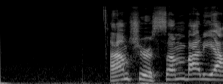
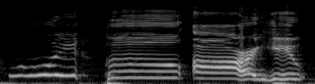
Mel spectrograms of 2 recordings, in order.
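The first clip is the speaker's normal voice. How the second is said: slow, drawn-out eerie who are you; spooky voice; 7 semitones higher, 6 dB louder, much slower than usual. Pretend. Asking the viewers who they are, slow spooky voice. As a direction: stretch every word like a ghost.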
